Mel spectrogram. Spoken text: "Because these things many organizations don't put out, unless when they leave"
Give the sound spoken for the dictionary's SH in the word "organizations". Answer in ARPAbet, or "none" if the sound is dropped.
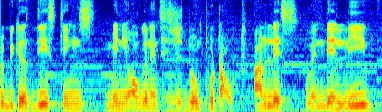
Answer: S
